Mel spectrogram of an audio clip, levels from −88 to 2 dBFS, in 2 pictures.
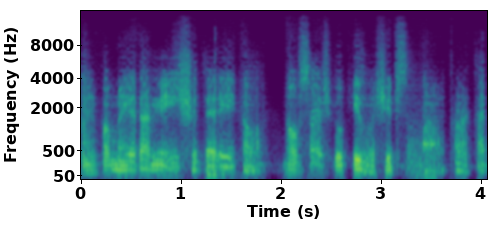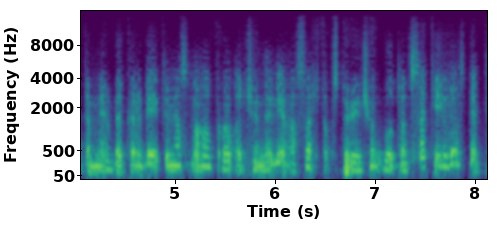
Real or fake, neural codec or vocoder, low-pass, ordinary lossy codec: fake; codec, 44.1 kHz, 0.9 kbps, DAC; 14.4 kHz; AAC, 64 kbps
